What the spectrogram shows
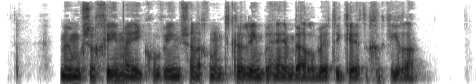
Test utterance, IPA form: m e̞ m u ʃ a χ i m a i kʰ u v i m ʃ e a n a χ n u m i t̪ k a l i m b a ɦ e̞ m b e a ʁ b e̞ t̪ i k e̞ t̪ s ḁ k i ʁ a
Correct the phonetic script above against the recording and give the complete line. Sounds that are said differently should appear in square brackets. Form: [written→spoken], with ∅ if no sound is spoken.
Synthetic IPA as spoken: m e̞ m u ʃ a χ i m a i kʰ u v i m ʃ e a n a χ n u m i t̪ k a l i m b a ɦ e̞ m b e a ʁ b e̞ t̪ i k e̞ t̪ [s→χ] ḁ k i ʁ a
